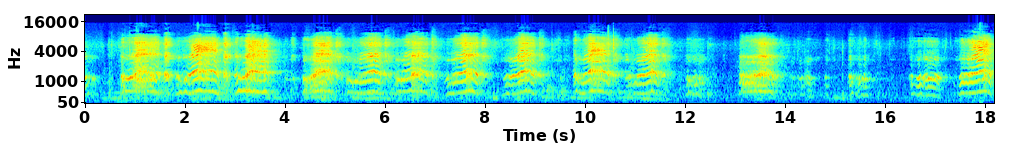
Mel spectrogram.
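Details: First cry of a couple's first child at birth: loud, rhythmic crying in repeated strong bursts of about one second each; vigorous newborn cry.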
